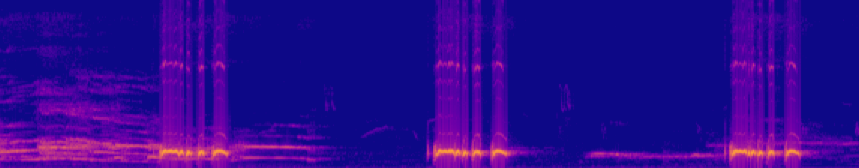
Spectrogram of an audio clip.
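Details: Local zebra dove singing three rolling coo phrases spaced about two and a half seconds apart. Other birds give wavering calls in the background, strongest near the start.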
